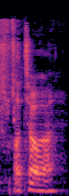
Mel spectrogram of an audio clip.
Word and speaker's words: Toja: Toja. Yeah, that's how you pronounce that.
